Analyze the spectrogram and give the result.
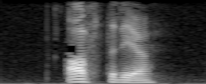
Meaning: Austria (a country in Central Europe)
- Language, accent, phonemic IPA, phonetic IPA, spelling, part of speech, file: Armenian, Eastern Armenian, /ˈɑfstɾiɑ/, [ɑ́fstɾjɑ], Ավստրիա, proper noun, Hy-Ավստրիա.ogg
